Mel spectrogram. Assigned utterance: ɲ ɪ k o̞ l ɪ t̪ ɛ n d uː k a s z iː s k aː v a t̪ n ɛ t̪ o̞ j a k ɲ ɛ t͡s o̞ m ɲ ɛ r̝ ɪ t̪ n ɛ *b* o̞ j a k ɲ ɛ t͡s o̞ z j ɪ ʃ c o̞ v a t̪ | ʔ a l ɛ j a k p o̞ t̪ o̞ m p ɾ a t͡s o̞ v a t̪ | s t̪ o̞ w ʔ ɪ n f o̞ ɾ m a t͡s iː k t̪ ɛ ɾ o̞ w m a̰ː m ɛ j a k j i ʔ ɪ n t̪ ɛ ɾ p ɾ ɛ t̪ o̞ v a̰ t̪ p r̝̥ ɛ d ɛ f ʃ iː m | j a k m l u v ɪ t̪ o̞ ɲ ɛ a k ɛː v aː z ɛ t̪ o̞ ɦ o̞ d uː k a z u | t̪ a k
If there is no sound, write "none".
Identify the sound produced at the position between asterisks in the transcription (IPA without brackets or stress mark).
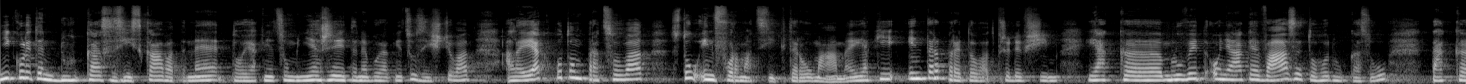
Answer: b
